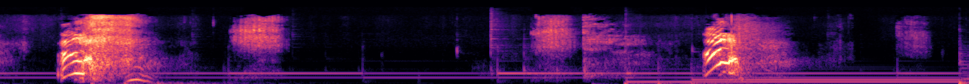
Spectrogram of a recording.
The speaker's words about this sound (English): Okay, that's it. We done. I think I'm done sneezing.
